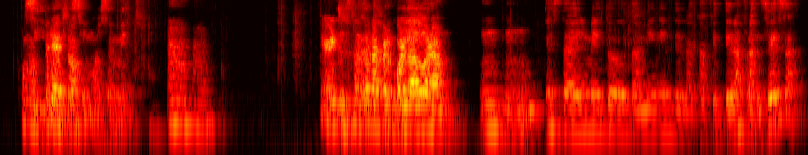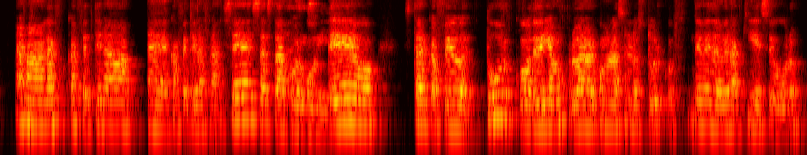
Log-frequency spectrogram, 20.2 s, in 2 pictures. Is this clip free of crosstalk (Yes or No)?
No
